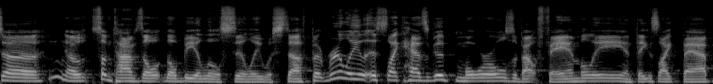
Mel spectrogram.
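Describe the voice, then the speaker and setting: A man's voice: mid-range voice, a bit bright. A young man hosting a casual podcast, rambling with lots of fillers and laughing often. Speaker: podcast host. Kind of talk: casual chat.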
